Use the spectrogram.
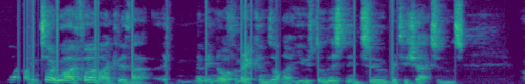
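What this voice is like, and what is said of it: British accent. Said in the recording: “by your accent, in case people didn't pick that up, you are from what we call the other side of the pond”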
